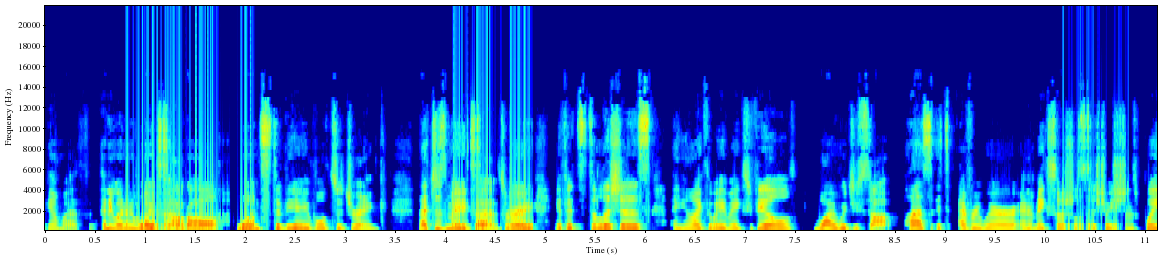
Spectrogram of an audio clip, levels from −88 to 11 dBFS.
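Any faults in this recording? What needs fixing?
Processor overload crackle: the processor fell behind and missed run after run of its short audio buffers, which sound like roughly 10 ms each. At every miss, a stale fragment of earlier audio was replayed with hard edges instead of fresh sound. Dozens of these in quick succession lay a gritty, tearing crackle over the speech from 0.81 to 2.09 s, 4.08 to 4.88 s and 10.18 to 10.83 s. Lightening the processing load or enlarging the buffer would prevent it.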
